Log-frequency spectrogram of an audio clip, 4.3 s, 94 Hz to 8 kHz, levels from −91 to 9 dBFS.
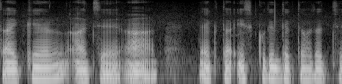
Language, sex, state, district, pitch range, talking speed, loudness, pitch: Bengali, male, Tripura, Unakoti, 100-110 Hz, 110 wpm, -18 LUFS, 105 Hz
